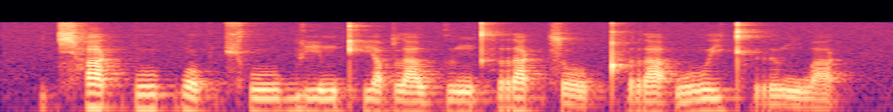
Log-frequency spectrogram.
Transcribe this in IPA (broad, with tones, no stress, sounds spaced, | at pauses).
t͡ɕʰ a˥˩ k̚ p uː˦˥ k̚ w o˨˩ k̚ t͡ɕʰ uː˦˥ b iː˦˥ m kʰ i˧ a̯ p l a˧ w k ɯ˧ ŋ kʰ r a˥˩ k̚ s oː˨˩ p̚ kʰ r a˥˩ ʔ w uː˥˩ j kʰ r ɯ˨˩ ŋ w a˨˩ k̚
